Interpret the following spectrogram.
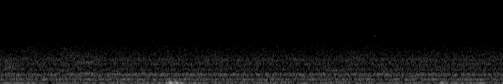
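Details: Honey bee swarm moving into a swarm trap, giving a steady, low, even hum with layered droning tones and a brief thump partway through.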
